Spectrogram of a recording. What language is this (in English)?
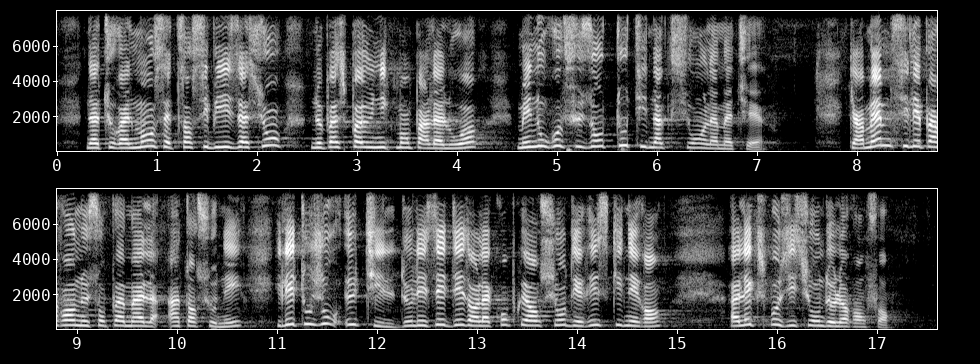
French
